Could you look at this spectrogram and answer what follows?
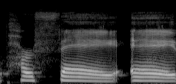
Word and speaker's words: parfait: the French sound so paray a that's why the t is silent okay and woo everyone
